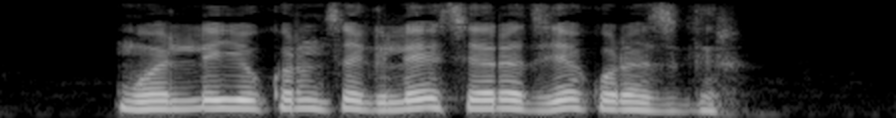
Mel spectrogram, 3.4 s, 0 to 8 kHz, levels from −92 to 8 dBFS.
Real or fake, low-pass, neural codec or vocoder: fake; 7.2 kHz; vocoder, 22.05 kHz, 80 mel bands, Vocos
